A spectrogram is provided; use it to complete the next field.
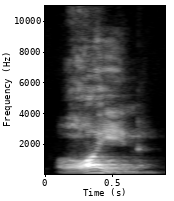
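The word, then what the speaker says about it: غ: Now, you don't pronounce it straight, Ain or Ghain. Try to add tonation or curve them a little bit to get the right sound. Ain, not Ain. Ghain, not Ghain.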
